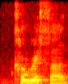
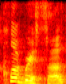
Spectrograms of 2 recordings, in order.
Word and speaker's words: Carissa: Carissa, not Clarissa.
